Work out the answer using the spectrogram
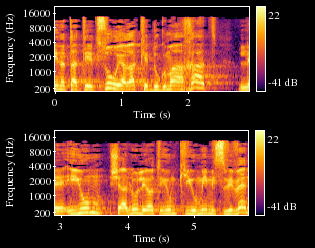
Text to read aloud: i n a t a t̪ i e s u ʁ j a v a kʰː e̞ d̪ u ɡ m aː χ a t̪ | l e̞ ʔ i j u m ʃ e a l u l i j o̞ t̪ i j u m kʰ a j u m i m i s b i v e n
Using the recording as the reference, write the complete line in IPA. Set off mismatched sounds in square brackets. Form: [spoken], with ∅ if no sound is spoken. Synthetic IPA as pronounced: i n a t a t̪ i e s u ʁ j a [ʁ] a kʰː e̞ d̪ u ɡ m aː χ a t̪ | l e̞ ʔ i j u m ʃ e a l u l i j o̞ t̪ i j u m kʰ [i] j u m i m i s [v] i v e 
